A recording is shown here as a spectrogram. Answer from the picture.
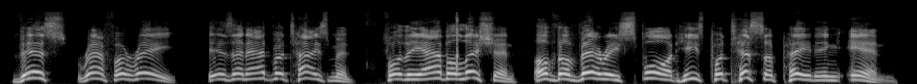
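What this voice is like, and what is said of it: Imitates a sports broadcaster's voice. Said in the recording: “my impersonation ... I am actually good at Cosell. I may not be good at all of them”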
